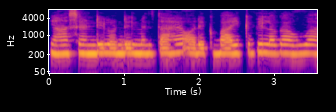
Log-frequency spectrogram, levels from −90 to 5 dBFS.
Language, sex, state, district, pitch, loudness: Hindi, female, Bihar, Gopalganj, 220 Hz, -20 LUFS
